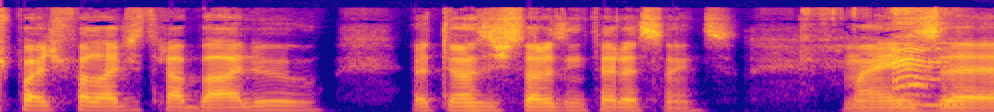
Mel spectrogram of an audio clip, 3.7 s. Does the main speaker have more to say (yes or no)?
yes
